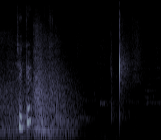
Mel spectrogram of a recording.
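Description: A short spoken phrase, then a single sharp click near the end, preceded by two faint ticks.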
